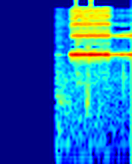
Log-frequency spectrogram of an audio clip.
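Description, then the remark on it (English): A shrill electronic alarm tone sounds loudly from about halfway through, a sustained high-pitched beep that stays steady and then continues a little softer, with no one talking. “Yeah, you have to apologize the alarm in the background here.”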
